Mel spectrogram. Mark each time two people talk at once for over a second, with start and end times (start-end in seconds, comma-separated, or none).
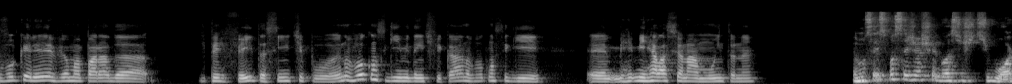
none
